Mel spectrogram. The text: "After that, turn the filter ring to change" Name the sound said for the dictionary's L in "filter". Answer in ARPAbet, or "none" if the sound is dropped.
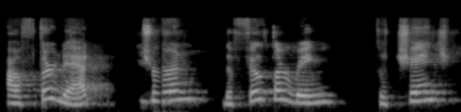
L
